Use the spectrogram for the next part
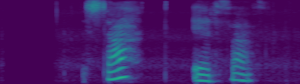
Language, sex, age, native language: Icelandic, female, 9, Icelandic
